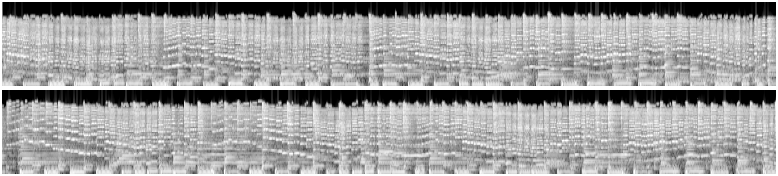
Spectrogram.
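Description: Accordion playing a lively polka: fast melody runs over a steady, evenly pulsing bass beat.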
